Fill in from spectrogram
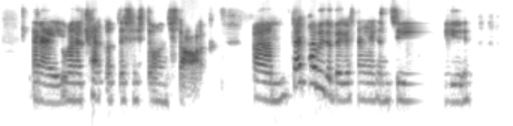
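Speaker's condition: Hearing loss; trouble following speech when others turn away or approach from behind

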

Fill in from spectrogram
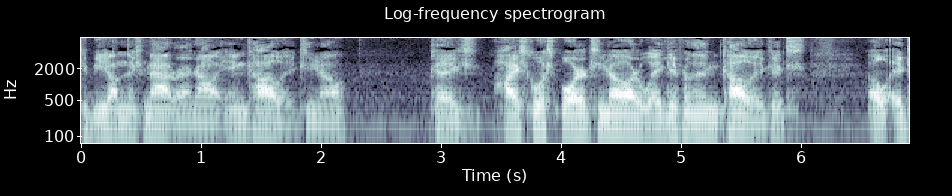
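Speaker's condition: Cleft lip and palate; no front teeth at birth

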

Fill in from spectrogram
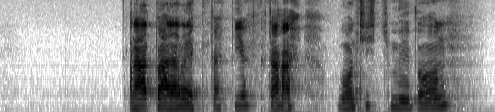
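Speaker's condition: Profound deafness, cochlear implant; learned to talk before sign language, speaks to hearing people, signs to deaf people

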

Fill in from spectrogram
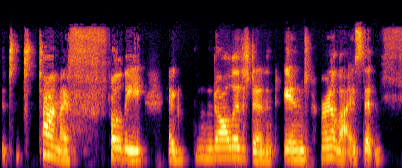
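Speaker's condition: Stammer; described as a neurological condition; repeated sounds, prolonged sounds

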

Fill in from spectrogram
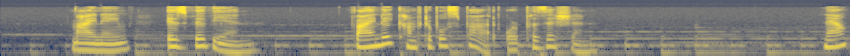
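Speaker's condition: No condition

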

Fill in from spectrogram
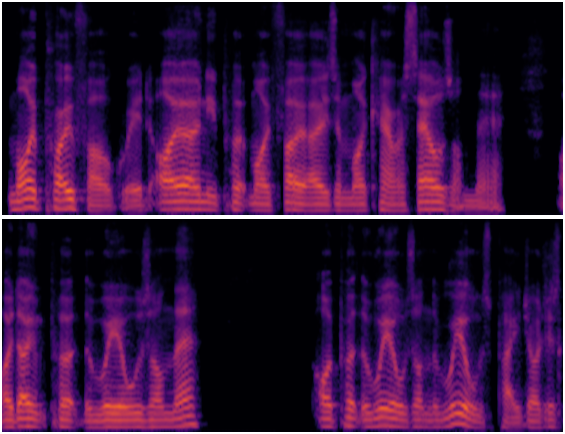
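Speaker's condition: No condition

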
